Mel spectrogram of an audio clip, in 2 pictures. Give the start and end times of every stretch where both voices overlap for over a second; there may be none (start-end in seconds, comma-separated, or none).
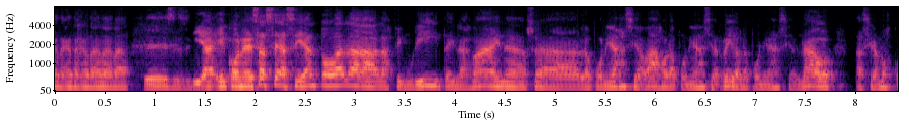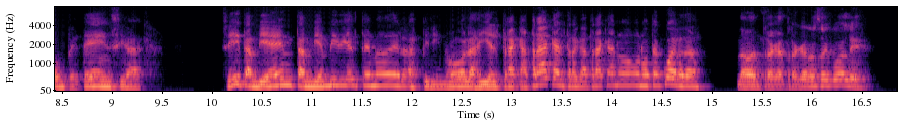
none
